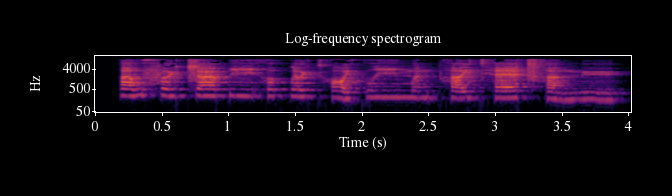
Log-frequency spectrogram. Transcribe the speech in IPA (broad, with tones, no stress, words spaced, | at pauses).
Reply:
ɐ˨˥wfɵ˨ɥ t͡sœː˨˧piː˨hʊ˧k̚lɵ˨ɥ t̪ʰɔː˨˩jkʷiː˨mɵ˨n pʰɐ˨˥jt̪ʰɛː˨˥t͡sʰɐ˨˩n myː˨˩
